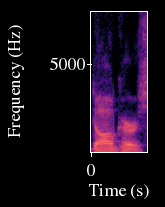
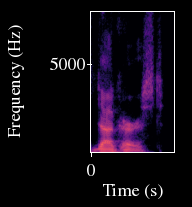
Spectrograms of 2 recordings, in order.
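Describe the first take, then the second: First: The first part sounds like the word 'dog'. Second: The first part sounds like the name 'Doug'. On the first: The speaker calls it wrong. "I said Doghurst" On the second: The speaker calls it right. "it's Doug Hurst"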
